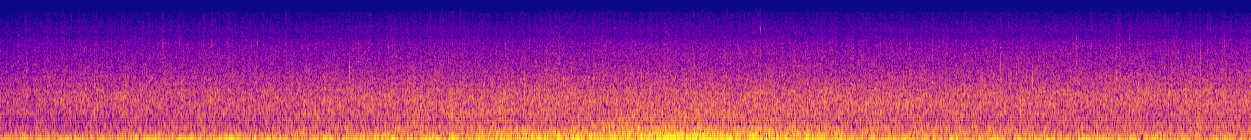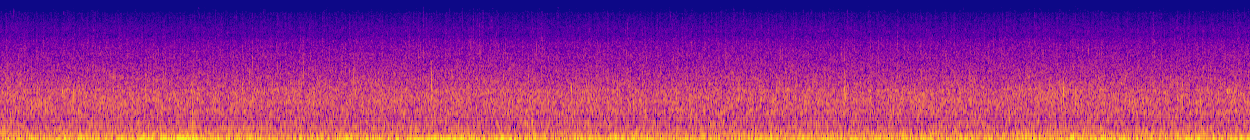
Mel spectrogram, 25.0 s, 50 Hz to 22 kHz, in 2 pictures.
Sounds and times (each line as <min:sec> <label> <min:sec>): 0:00.0 fountain 0:25.0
